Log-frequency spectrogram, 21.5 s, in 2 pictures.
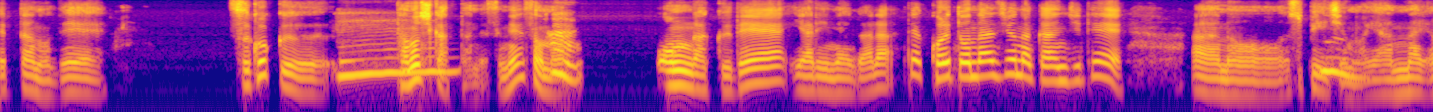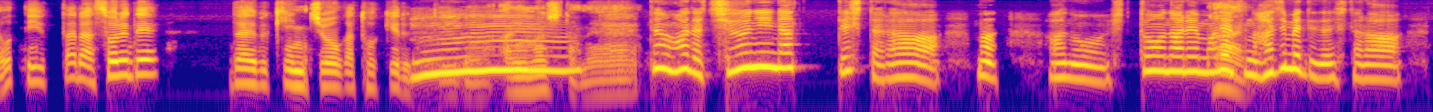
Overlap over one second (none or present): present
